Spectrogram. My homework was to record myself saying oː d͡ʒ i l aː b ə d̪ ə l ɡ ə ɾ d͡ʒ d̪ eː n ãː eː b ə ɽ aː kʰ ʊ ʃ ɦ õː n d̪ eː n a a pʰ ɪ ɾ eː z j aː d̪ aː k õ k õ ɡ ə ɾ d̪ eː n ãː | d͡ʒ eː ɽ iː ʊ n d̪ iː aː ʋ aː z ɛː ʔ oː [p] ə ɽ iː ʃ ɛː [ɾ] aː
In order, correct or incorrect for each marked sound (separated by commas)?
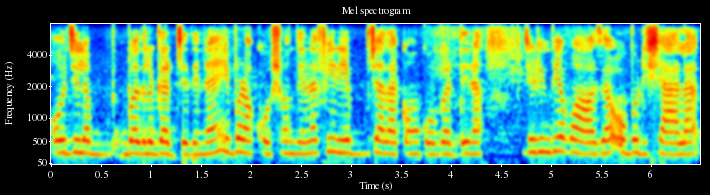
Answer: incorrect, incorrect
